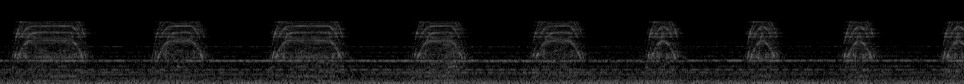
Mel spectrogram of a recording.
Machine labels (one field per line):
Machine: slide rail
